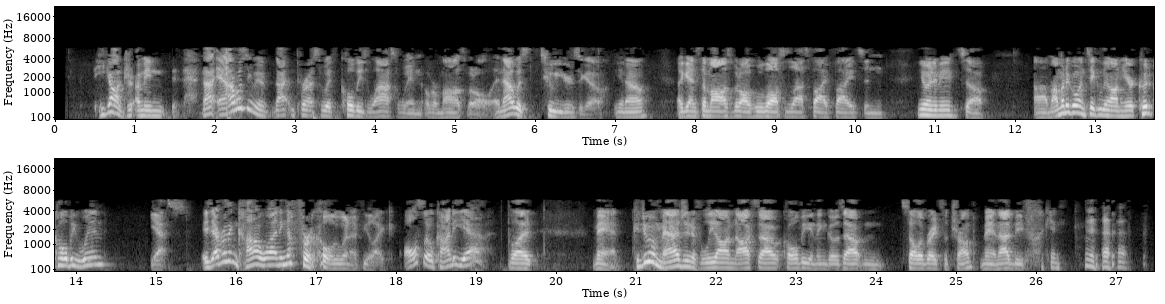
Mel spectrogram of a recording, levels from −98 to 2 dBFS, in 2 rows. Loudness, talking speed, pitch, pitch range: -21 LUFS, 205 wpm, 135 Hz, 125-160 Hz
